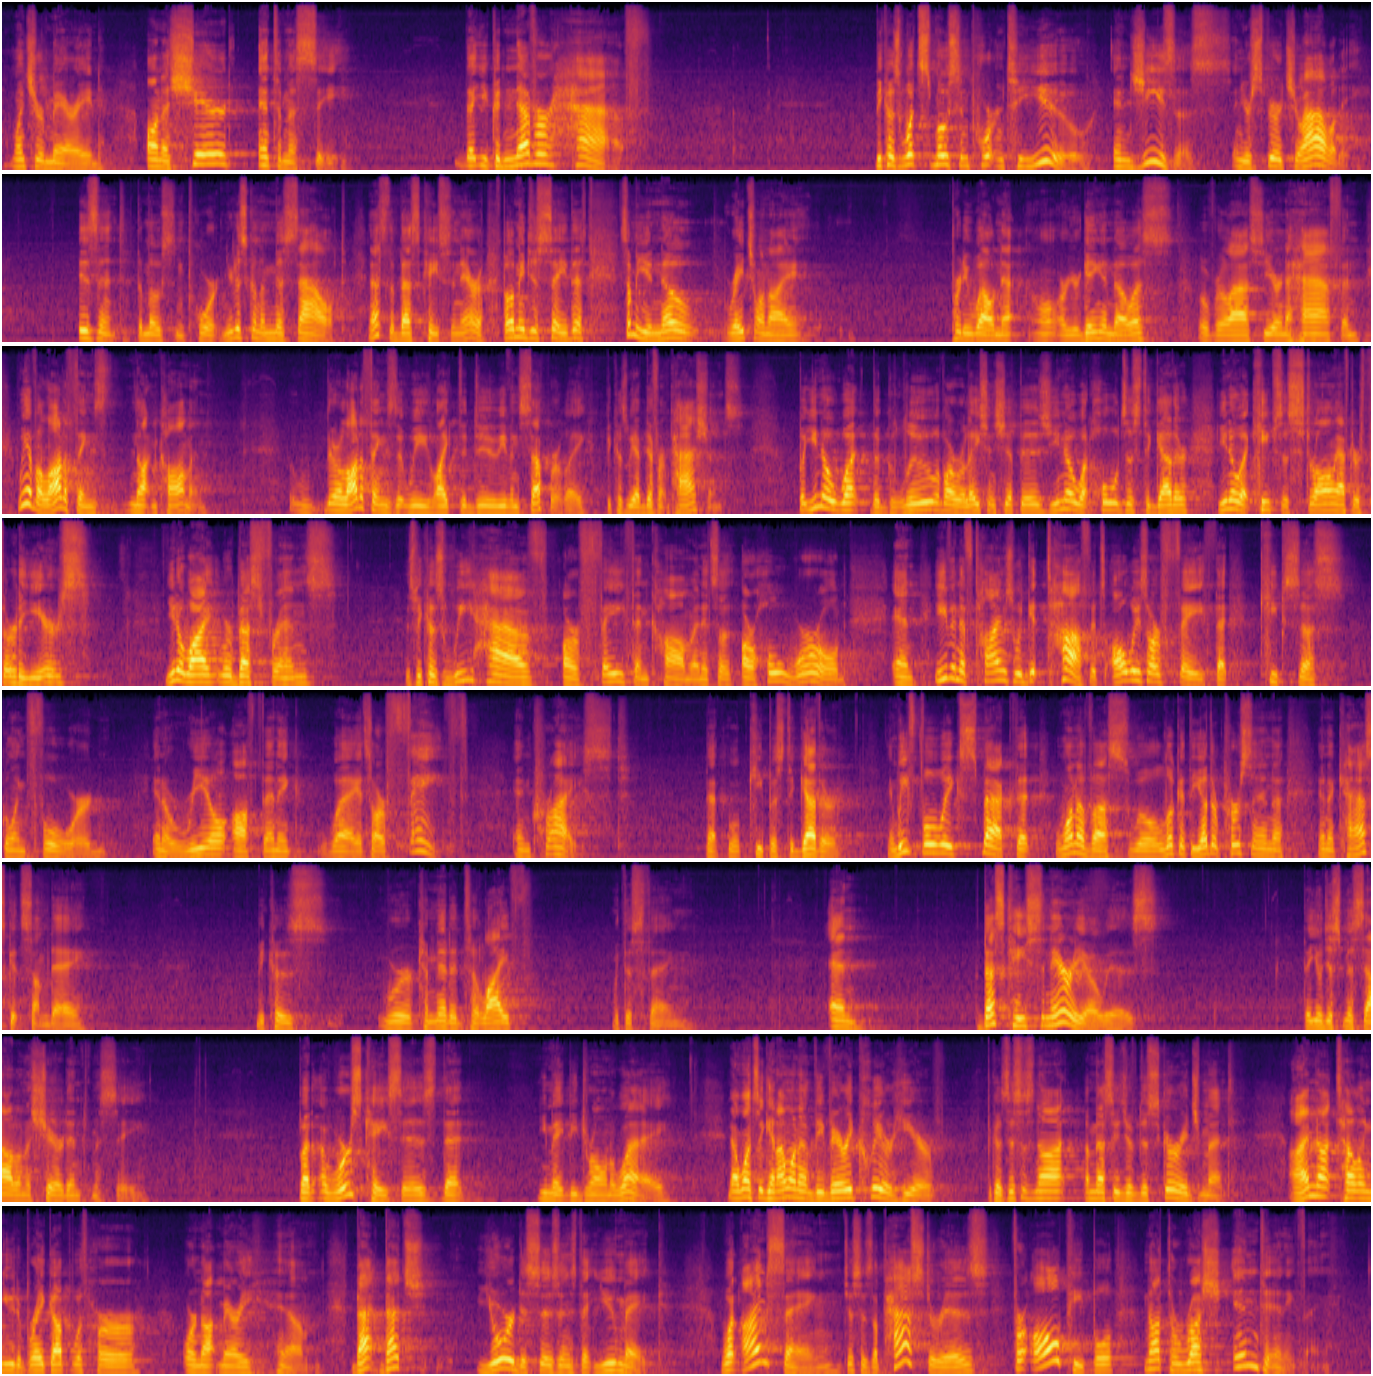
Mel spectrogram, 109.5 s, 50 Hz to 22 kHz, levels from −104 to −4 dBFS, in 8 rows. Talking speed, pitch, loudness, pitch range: 150 wpm, 140 Hz, -21 LUFS, 125-165 Hz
